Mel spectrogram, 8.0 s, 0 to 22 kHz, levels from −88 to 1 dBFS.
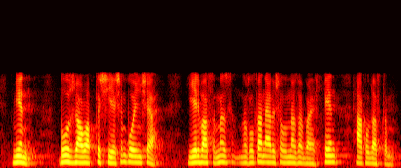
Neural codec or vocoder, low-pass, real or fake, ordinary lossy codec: codec, 16 kHz, 4 kbps, FreqCodec, larger model; 3.6 kHz; fake; none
